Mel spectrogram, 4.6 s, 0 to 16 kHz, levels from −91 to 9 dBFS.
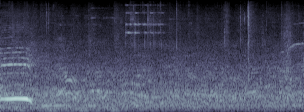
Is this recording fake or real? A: fake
